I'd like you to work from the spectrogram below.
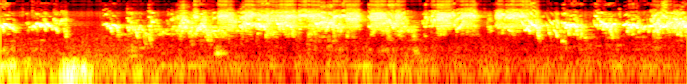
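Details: A group of budgerigars at play, giving a near-continuous scratchy warble of high chirps and squawks, opening with a couple of low bumps before the chatter thickens.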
